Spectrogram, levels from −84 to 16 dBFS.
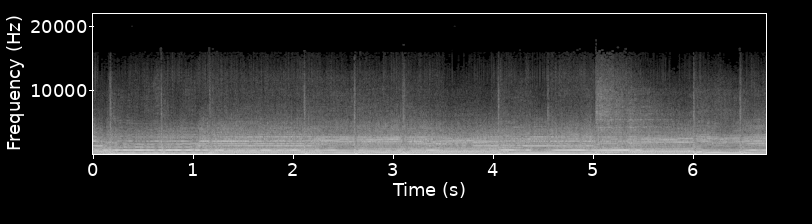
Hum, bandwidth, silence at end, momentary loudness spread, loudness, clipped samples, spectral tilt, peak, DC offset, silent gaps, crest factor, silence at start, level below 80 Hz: none; 14.5 kHz; 0 s; 1 LU; -8 LUFS; under 0.1%; -6 dB/octave; -2 dBFS; under 0.1%; none; 6 dB; 0 s; -32 dBFS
